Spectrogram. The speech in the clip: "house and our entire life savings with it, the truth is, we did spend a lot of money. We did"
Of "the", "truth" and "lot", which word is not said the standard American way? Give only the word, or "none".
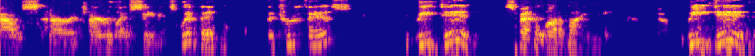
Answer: none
